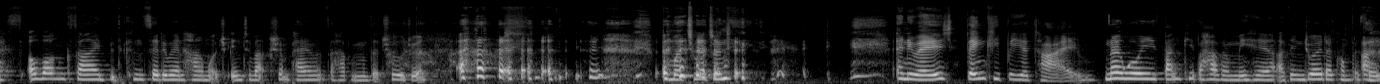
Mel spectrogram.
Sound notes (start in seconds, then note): 4.0 laughter; 8.3 chuckles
